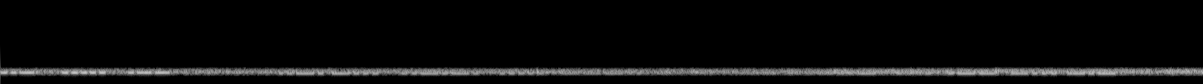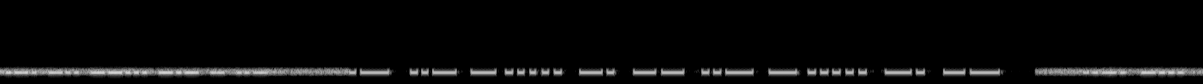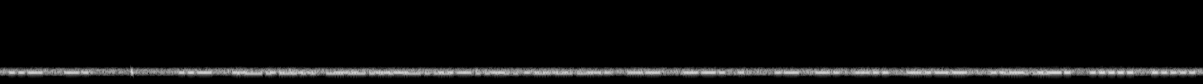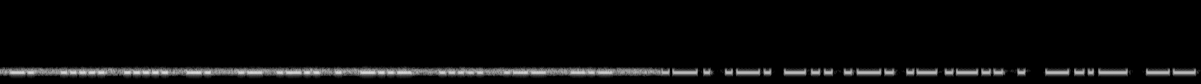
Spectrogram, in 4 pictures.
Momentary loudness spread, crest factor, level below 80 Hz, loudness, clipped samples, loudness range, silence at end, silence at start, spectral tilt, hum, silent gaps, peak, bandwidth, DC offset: 15 LU; 16 dB; under -90 dBFS; -21 LUFS; under 0.1%; 13 LU; 0.05 s; 0 s; -8.5 dB/octave; none; none; -4 dBFS; 0.8 kHz; under 0.1%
